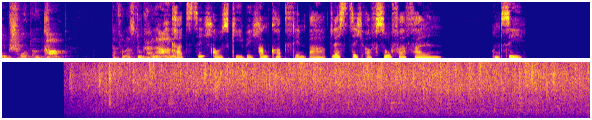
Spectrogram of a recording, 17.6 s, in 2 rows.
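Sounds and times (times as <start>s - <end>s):
speech: 0.0s - 1.0s, 1.6s - 6.6s, 7.4s - 7.9s
afternoon rain pattering on a surface: 9.8s - 17.6s.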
